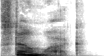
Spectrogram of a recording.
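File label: "stonework", English, British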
